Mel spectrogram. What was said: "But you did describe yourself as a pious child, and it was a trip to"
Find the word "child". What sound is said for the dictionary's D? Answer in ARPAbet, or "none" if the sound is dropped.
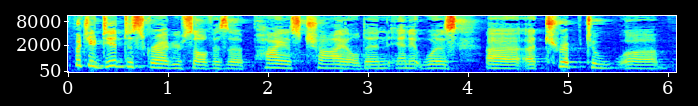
D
